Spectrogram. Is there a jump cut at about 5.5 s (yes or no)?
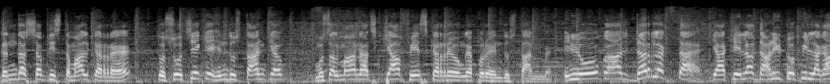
yes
